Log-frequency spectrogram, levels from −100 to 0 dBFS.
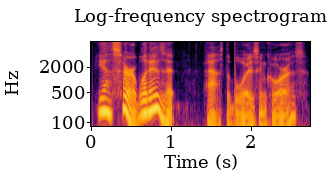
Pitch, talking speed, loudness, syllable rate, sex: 115 Hz, 220 wpm, -19 LUFS, 5.3 syllables/s, male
